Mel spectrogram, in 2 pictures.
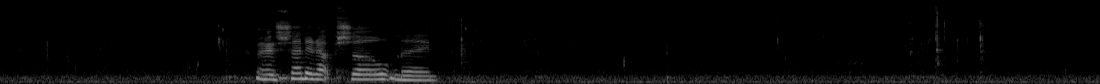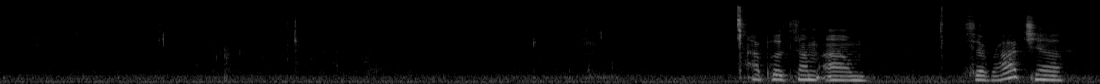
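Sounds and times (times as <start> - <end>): low room hum: 0.0 - 22.0
chewing noodles: 4.5 - 6.8, 7.6 - 10.0, 10.6 - 17.2.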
